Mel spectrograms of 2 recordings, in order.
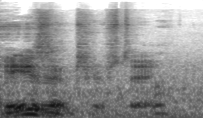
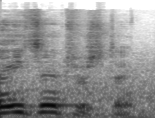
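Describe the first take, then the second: First: It sounds sarcastic, not meant literally. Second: It sounds sincere, meant literally. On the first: The speaker does not really mean it. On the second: The speaker really means it.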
